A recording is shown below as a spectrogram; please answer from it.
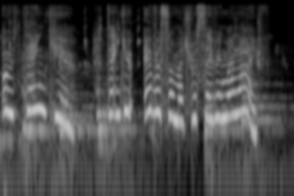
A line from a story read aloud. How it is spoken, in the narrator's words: it said in a squeaky little voice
